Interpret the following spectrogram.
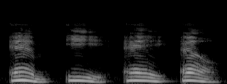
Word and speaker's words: meal: Meal is spelled M-E-A-L. Because E and A are both vowels, the second vowel, A, is silent, and the first vowel, E, takes the long E sound.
